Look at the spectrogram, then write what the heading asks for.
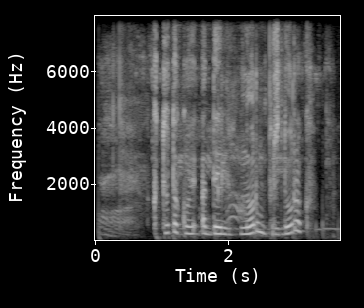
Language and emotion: Russian, neutral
